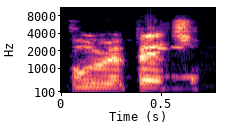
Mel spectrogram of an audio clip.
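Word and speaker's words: Purépecha: Yeah, I can, it's yeah, called purepecha. Purepecha. Purepecha, Purepecha. That's it. If I hear someone pronounce it, then I can get the sound.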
